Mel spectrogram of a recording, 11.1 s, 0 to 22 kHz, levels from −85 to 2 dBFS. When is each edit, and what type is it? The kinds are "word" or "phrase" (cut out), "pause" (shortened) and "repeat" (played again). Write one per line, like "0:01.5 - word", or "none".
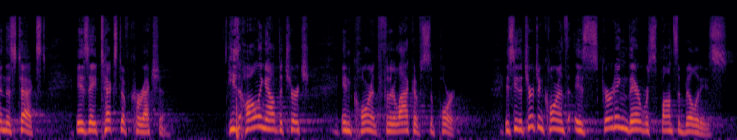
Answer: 0:03.6 - word

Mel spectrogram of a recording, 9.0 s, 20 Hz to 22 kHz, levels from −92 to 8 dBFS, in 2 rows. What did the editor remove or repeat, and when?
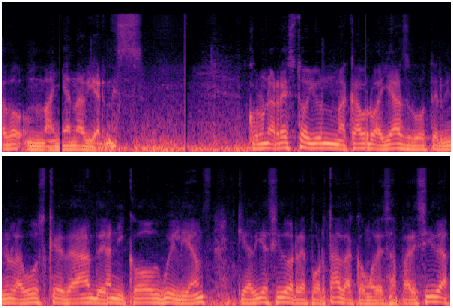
0:05.5 - phrase

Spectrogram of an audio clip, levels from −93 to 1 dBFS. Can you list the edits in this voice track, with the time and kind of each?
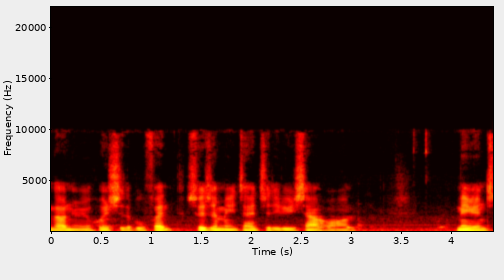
0:01.3 - pause

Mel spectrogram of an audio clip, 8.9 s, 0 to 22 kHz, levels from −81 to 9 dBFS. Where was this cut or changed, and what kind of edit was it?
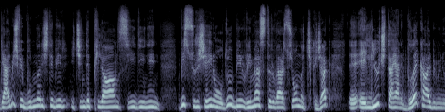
none

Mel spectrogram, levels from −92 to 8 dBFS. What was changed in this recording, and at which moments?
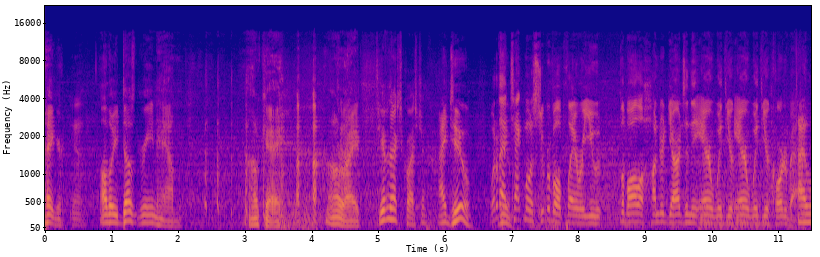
0:01.4 - word
0:02.3 - pause
0:06.8 - word
0:08.6 - phrase
0:10.3 - repeat

